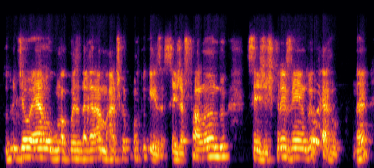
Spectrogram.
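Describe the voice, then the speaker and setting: A man's voice: on the high side, fairly quick, dull audio. A young man from Brazil giving a casual video lesson as an English teacher, chatty and reassuring, with slang and frequent tag questions.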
